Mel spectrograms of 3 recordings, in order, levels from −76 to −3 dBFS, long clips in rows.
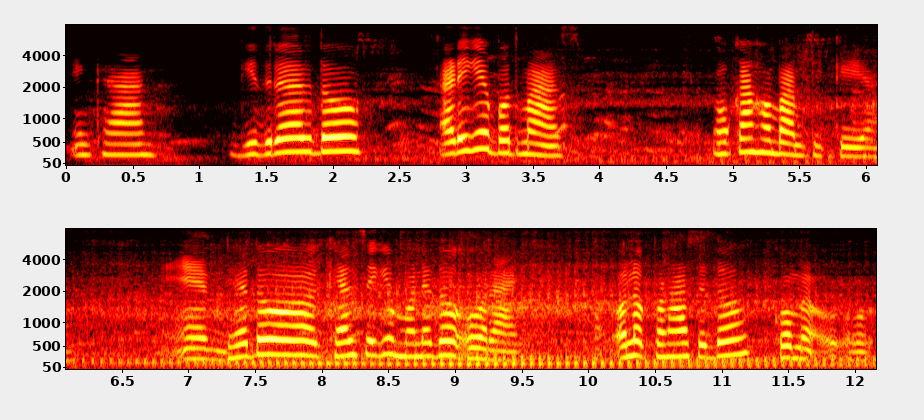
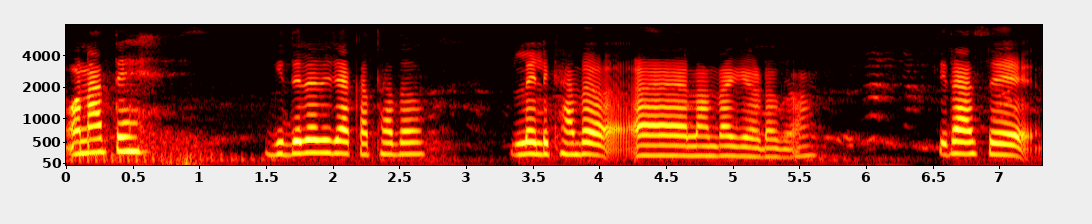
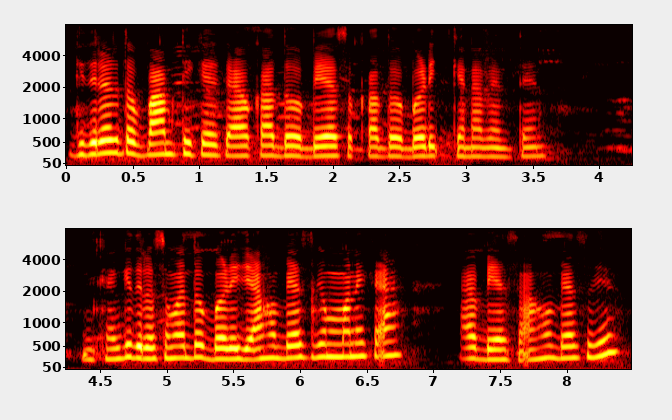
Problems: continuous background conversations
